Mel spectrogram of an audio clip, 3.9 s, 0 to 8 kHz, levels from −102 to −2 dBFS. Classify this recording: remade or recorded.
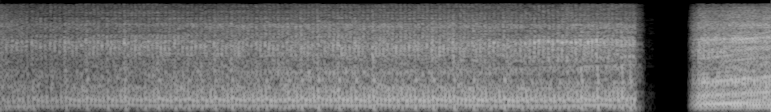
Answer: recorded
